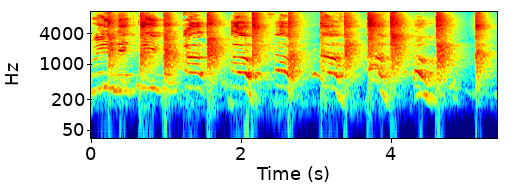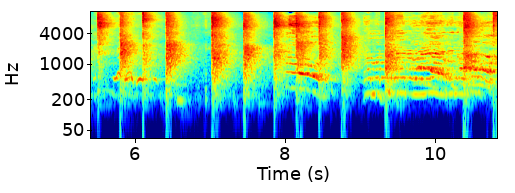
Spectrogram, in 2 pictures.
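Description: Rhythmic hand clapping, about three claps a second, with several voices chanting along.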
